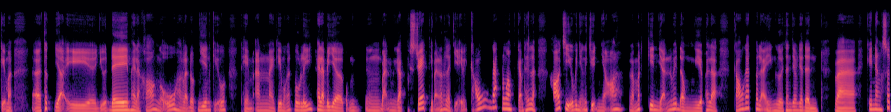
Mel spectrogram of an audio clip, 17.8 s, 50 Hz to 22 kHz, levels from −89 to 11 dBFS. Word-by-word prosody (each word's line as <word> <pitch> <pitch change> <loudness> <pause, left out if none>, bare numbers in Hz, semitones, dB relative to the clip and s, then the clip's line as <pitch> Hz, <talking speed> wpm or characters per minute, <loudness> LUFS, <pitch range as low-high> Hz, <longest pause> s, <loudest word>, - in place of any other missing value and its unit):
Kiểu - - -2
mà, - - -1 0.4
ờ, 110 - +1
thức 190 - -2
dậy 120 -2 +1 0.6
giữa - - -2
đêm 135 +1 +8
hay 130 - +1
là 100 - -1
khó 135 - -3
ngủ 140 +5 -1
hoặc 125 -8 -3
là 95 - -1
đột 100 - -3
nhiên, 130 +1 0
kiểu, 140 +2 -3 0.4
thèm 95 -3 -3
ăn 120 0 -4
này 105 -4 -3
kia 120 +6 0
một 110 - -5
cách 130 - -6
vô 130 -3 +1
lý. 130 +7 +1
Hay 145 - +5
là 130 - +6
bây 125 +1 +1
giờ 105 -5 +4
cũng, 115 0 -8
ừm, 115 0 -5
bạn 120 - -4
gặp 115 -3 -2
stress 190 +9 +3
thì - - -4
bạn - - -4
rất 140 +4 -2
là 150 - -1
dễ - - -6 0.2
cáu 180 - -2
gắt, 220 +1 +1
đúng 180 -1 +2
hông? 170 -2 +4
Cảm 110 - -2
thấy 140 +6 -1
là 165 -5 +1 0.3
khó 150 +7 +4
chịu 155 -6 +3
với 150 +1 0
những 125 - -4
cái 135 - -2
chuyện 155 -7 -2
nhỏ, 115 +8 -3 0.2
là 110 - -5
mất 160 +10 -2
kiên 150 -3 +2
nhẫn 135 +3 -2
với 175 - +2
đồng 105 -9 -2
nghiệp 100 -1 0
hay 135 - -2
là 125 -6 +1 0.4
cáu 155 +4 +2
gắt 200 +2 0
với 170 - +1
lại 105 -9 -2
người 105 -2 -1
thân 125 +2 -2
trong 125 0 -2
gia 125 - +2
đình 100 -4 +2 0.4
và 100 -2 +4 0.3
cái 160 - +2
năng 155 -2 +1
suất, 215 +9 -1
125 Hz, 250 wpm, -23 LUFS, 110-150 Hz, 0.6 s, đêm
